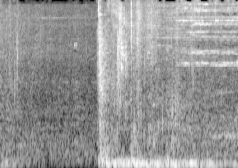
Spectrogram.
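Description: An arrow is loosed with a sharp twang and heavy thud.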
